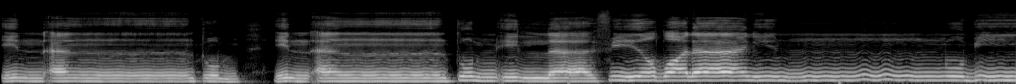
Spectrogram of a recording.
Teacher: In lagi-lagi ditipiskan karena huruf ta istifal. Ya, maka tidak ada tafkhim gunah di situ. Ya, gunahnya tetap ada tapi tarqiq ya, tidak boleh ditafkhimkan gunahnya.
